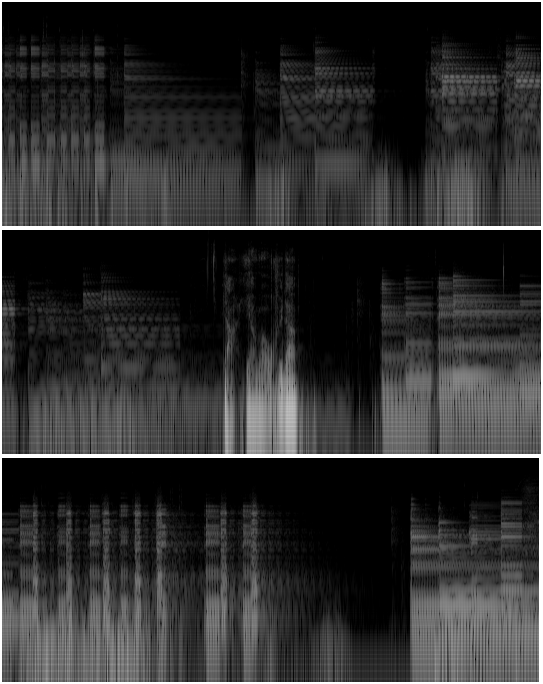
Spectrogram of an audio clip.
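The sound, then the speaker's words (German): Steel-string jazz guitar plays a series of short melodic phrases and chords, with brief pauses between passages, a sharper percussive flourish midway, and no one talking. “Das sind die ganzen Jazzgitarren.”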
